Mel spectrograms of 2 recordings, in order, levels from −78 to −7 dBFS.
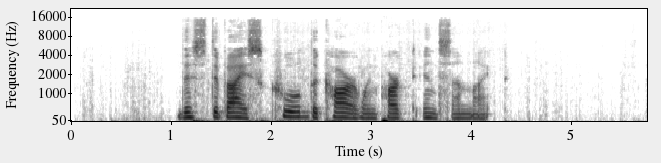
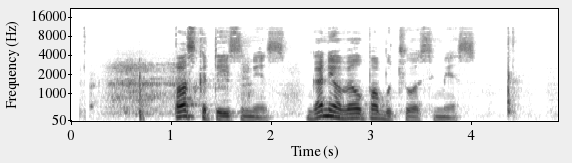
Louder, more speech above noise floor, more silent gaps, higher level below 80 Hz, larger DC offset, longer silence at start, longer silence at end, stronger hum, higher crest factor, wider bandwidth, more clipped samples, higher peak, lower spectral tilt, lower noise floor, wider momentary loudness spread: first, -21 LUFS vs -24 LUFS; first, 41 dB vs 21 dB; neither; first, -32 dBFS vs -62 dBFS; neither; first, 1.05 s vs 0.35 s; first, 1.6 s vs 0.45 s; neither; about the same, 20 dB vs 22 dB; first, 16 kHz vs 11.5 kHz; neither; about the same, -2 dBFS vs -2 dBFS; about the same, -5 dB/octave vs -4.5 dB/octave; first, -60 dBFS vs -44 dBFS; second, 11 LU vs 20 LU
